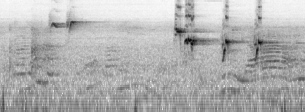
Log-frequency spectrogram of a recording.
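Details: Caged greater green leafbird kept above a pond starts with soft thin whistles, then a loud chirped phrase and two sharp upswept whistled notes, with a steady high hum throughout.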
